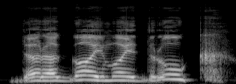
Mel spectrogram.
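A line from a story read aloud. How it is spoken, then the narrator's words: Exclaiming. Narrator (Russian): воскликнул мистер Пиквик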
